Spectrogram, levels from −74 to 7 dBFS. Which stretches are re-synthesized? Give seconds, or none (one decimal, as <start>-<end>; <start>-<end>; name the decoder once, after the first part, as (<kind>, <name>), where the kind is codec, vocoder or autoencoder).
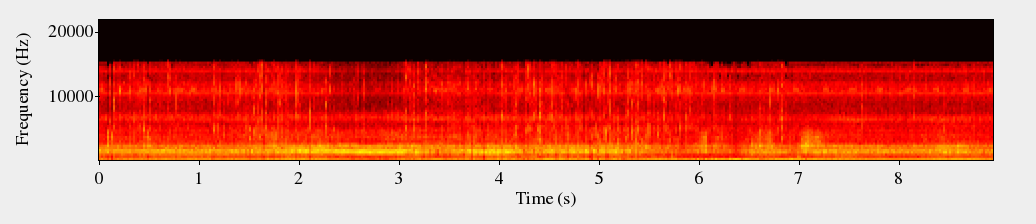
3.1-3.9 (codec, SNAC)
